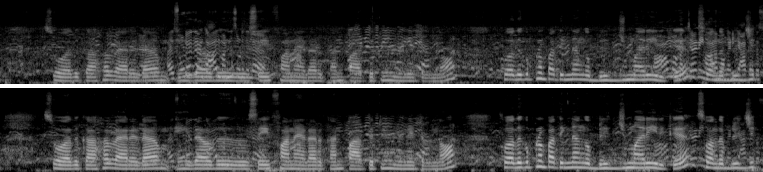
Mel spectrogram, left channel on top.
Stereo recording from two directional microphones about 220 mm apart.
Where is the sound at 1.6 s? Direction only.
30° left (ahead or behind).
